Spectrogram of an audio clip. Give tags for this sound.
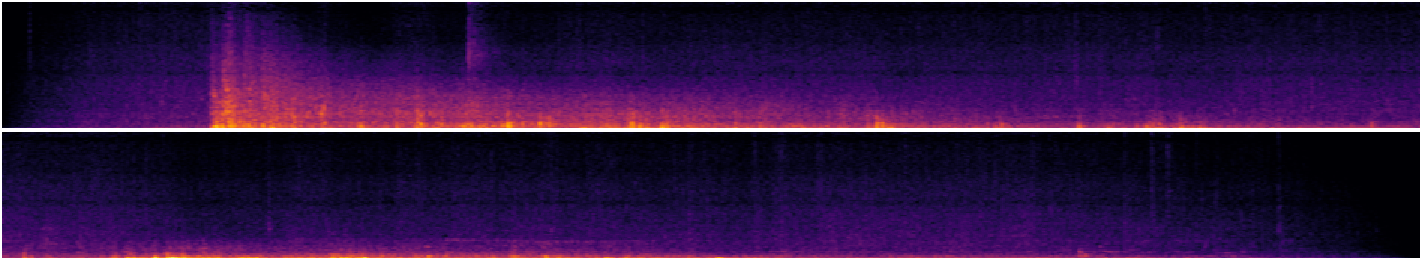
rain thunder thunder-storm weather

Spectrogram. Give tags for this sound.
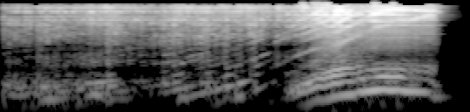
Metal Scratch Grind Screech Sound Scuff Rub Scrape Effect Grate

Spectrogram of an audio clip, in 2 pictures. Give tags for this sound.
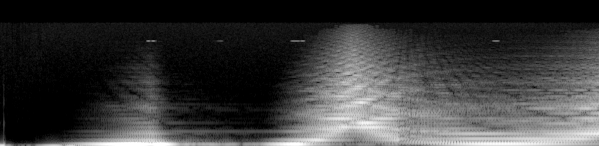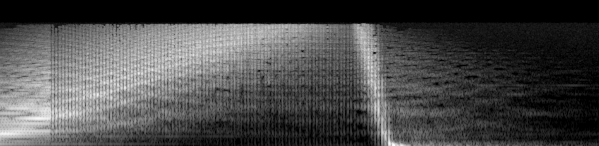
bass sounddesign wobble

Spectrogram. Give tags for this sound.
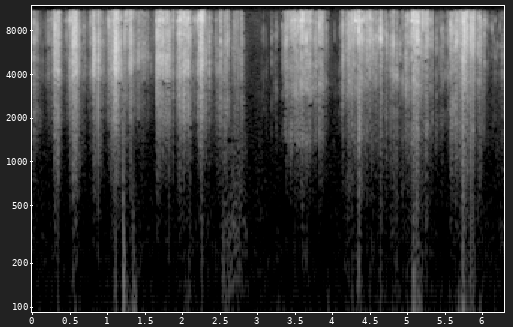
chain coin field-recording movement

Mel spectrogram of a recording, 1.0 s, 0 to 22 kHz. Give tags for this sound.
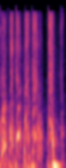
egoless scratch natural zipper 0 sounds noise vol

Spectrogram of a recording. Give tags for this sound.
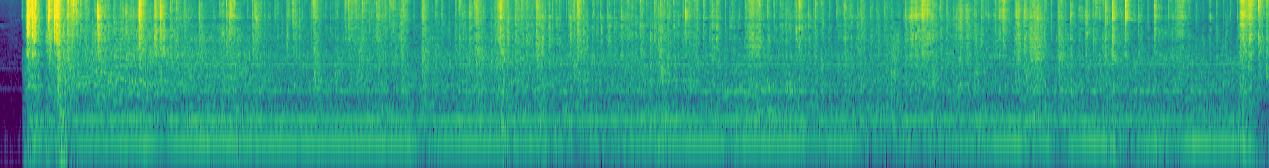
industrial mechanical quad machine garage-door

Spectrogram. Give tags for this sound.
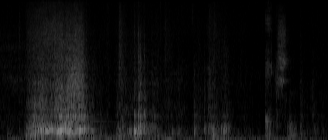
action voice

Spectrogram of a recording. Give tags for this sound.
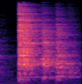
clashing plate

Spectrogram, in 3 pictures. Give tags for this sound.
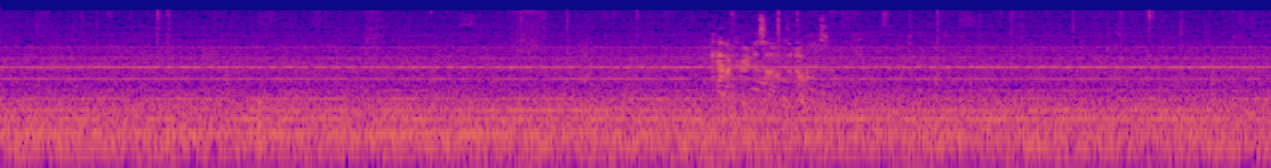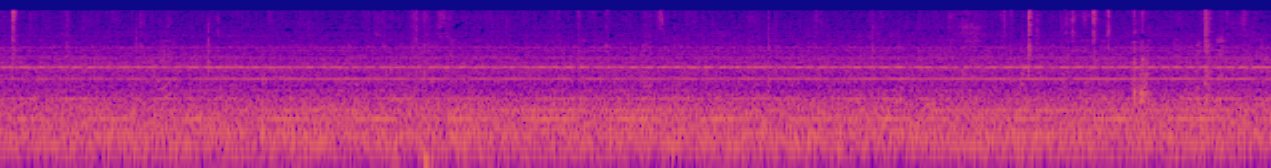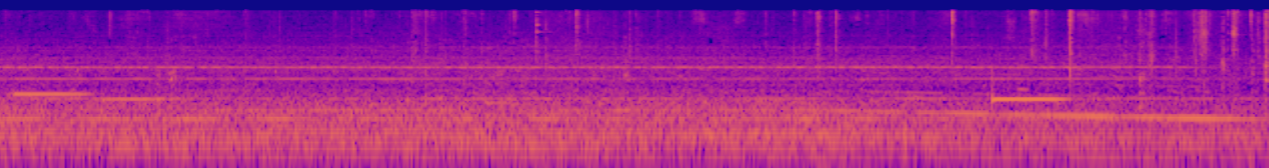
aircraft-sounds cabin-ambience jet-plane

